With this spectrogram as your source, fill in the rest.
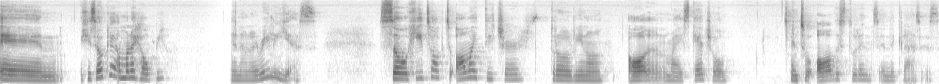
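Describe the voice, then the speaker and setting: A woman with a Spanish accent and a dark, mellow tone speaks with lively intonation and long, frequent pauses on a very clean recording with a silent background. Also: medium pitch for a woman, moderate pace. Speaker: hair salon owner. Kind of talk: interview. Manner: animated.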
